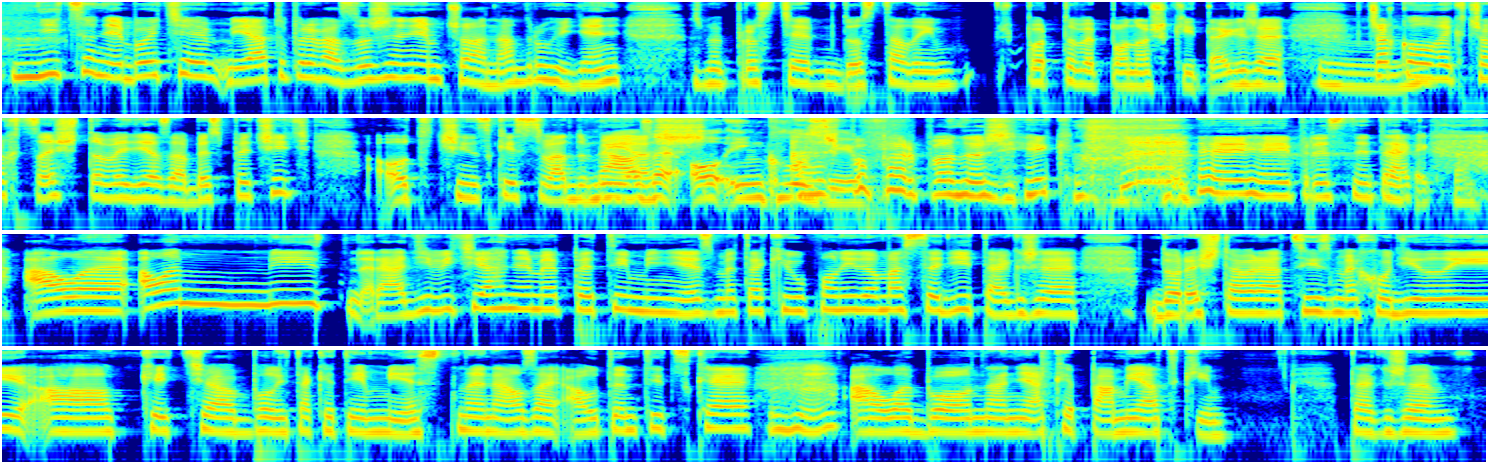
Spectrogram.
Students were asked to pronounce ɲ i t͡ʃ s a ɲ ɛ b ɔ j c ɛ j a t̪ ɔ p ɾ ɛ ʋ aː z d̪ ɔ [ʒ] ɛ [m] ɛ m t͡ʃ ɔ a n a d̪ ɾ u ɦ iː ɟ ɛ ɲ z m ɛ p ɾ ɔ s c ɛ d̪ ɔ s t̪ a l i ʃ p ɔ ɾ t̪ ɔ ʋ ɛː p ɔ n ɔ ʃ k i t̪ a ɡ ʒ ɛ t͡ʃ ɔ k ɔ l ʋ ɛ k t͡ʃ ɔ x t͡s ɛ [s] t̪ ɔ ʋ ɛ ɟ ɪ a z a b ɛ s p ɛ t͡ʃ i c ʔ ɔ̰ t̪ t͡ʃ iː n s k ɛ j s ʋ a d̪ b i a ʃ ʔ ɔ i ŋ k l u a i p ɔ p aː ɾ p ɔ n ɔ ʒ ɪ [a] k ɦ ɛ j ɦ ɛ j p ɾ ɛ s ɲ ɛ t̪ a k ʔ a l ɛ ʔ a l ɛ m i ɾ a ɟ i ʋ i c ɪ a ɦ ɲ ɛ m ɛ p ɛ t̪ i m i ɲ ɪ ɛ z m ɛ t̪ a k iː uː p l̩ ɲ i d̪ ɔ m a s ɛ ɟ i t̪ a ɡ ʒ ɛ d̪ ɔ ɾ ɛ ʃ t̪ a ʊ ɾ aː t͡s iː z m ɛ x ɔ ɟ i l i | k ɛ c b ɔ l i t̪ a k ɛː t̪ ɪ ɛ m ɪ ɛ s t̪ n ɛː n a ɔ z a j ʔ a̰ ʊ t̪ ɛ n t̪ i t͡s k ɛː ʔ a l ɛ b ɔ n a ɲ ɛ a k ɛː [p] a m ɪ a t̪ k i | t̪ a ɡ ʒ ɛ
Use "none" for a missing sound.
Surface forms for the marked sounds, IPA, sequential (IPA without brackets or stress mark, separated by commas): ʒ, ɲ, ʃ, ɛ, p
